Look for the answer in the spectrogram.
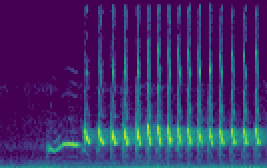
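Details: Sooty-headed bulbul song meant for training other songbirds: a short upward-curving whistle followed by a steady, fast series of sharp high notes repeating several times a second.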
